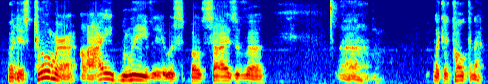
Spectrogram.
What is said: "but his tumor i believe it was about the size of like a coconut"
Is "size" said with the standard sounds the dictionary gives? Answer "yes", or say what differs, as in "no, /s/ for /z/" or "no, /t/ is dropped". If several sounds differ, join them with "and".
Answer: yes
